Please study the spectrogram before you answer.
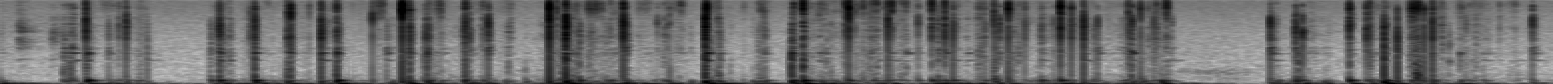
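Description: Long fake acrylic nails tap and scratch the hollow metal wire-mesh head of a silver studio condenser microphone, using both fingertips and nail tips. A rapid, irregular run of dull, bass-heavy thumps and clicks with short scratchy bursts, each dying away almost at once, breaks off briefly near the six-second mark before resuming.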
